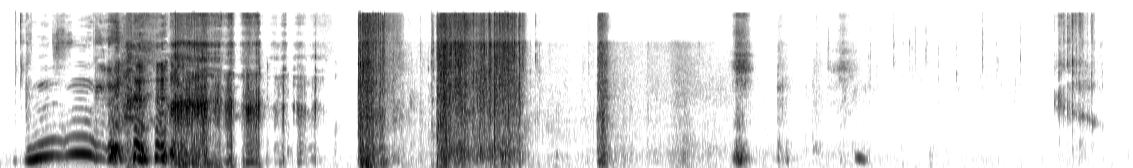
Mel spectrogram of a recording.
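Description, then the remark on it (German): Loud, crunchy chewing in a handful of sharp bursts, some longer and grinding, others quick snaps, after a voice laughing and vocalizing at the start; quieter mouth sounds trail off at the end. “Aber jetzt sind wir Essgeräusche.”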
